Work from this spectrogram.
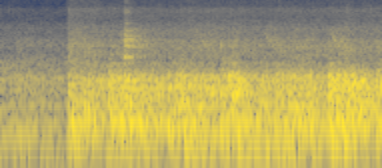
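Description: Once the drum starts turning, a constant rough rumbling grind sets in and holds steady, typical of badly worn drum bearings.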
